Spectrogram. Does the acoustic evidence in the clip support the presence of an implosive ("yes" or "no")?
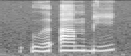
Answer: yes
